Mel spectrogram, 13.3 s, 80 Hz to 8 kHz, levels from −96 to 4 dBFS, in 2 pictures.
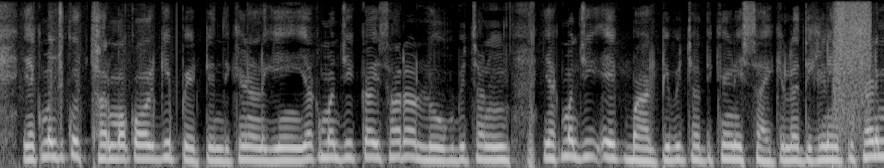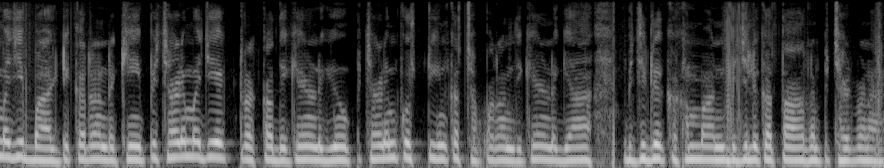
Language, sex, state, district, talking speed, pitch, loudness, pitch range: Hindi, male, Uttarakhand, Tehri Garhwal, 240 wpm, 185 Hz, -25 LUFS, 175-200 Hz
